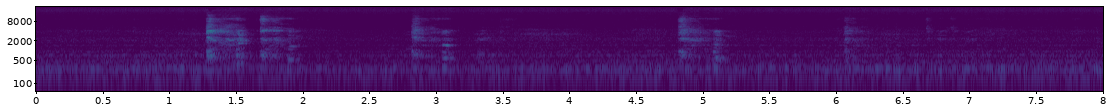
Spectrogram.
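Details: Coughing fit from a woman on her campaign plane while speaking with reporters: about eight short coughs, mostly in pairs, over a steady engine hum; the uploader suspects a drop of blood, which is unconfirmed.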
